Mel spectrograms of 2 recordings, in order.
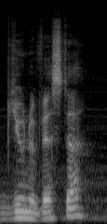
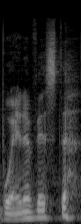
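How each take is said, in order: First: It is said with a local English pronunciation. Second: It is said with a Spanish pronunciation. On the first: "we pronounce them all incorrectly" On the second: "instead of"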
